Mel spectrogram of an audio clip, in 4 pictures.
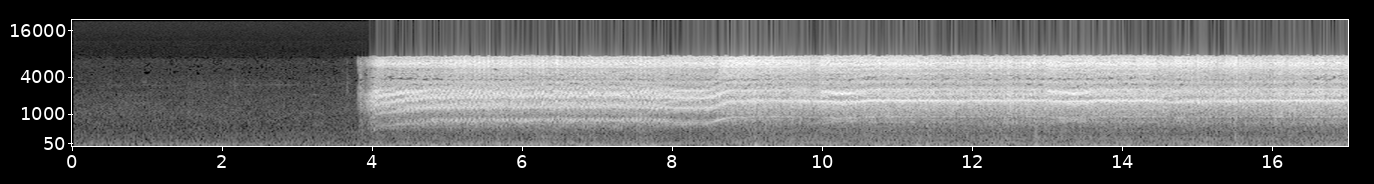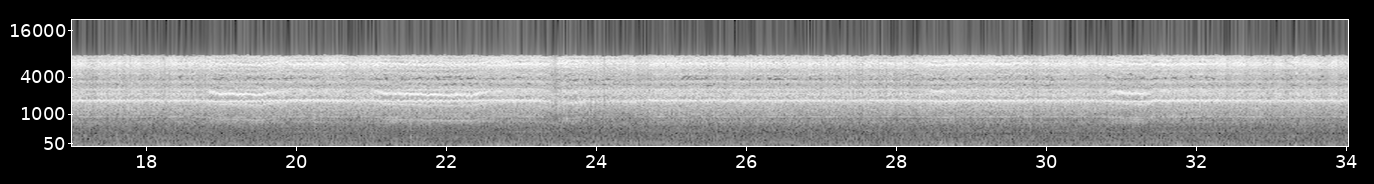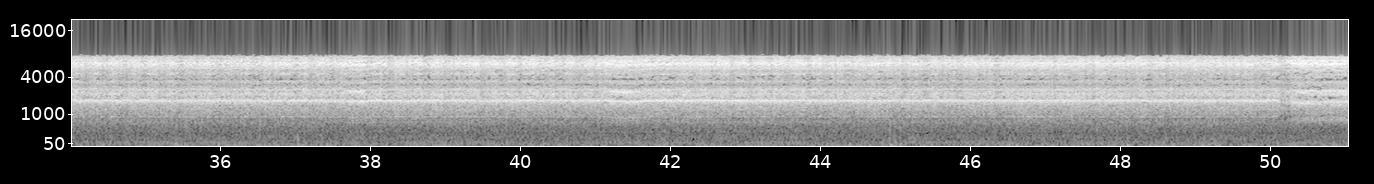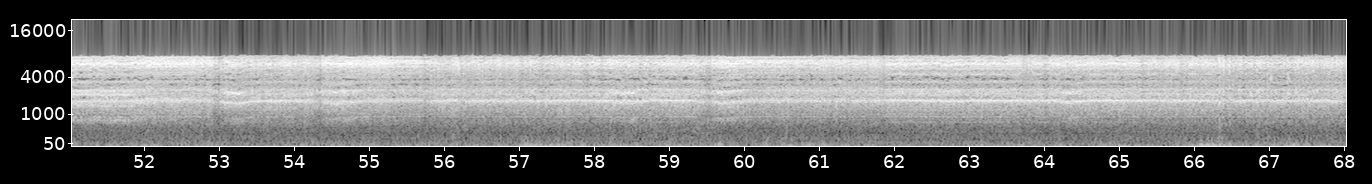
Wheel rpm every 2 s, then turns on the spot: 0, 0, 90, 160, 180, 220, 230, 230, 230, 230, 230, 220, 230, 230, 230, 230, 230, 230, 230, 230, 230, 230, 230, 230, 230, 220, 220, 220, 230, 230, 220, 230, 230, 240.
none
